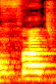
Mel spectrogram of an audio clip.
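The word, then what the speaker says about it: phat: No, you're fat with a P.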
